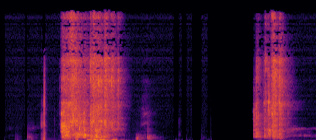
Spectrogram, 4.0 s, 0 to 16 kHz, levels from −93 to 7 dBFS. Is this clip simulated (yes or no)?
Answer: yes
